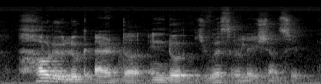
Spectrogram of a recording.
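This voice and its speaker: A man's voice with audible room echo. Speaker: journalist interviewer. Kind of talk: interview. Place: meeting room. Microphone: handheld.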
